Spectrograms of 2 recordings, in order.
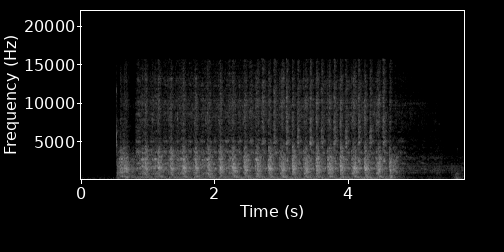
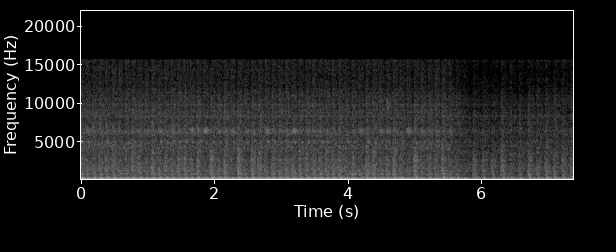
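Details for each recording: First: Kawasaki KZ750 rescued from scrap, cranking with carb cleaner sprayed in: steady fast cranking, about three beats a second, never catches; no-start, possibly no spark. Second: Free, rusty Kawasaki KZ750 motorcycle, first start after a shot of carburetor cleaner: steady, even low rumble with no knocks or misses over ten seconds. It runs smoothly and doesn't sound terrible.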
